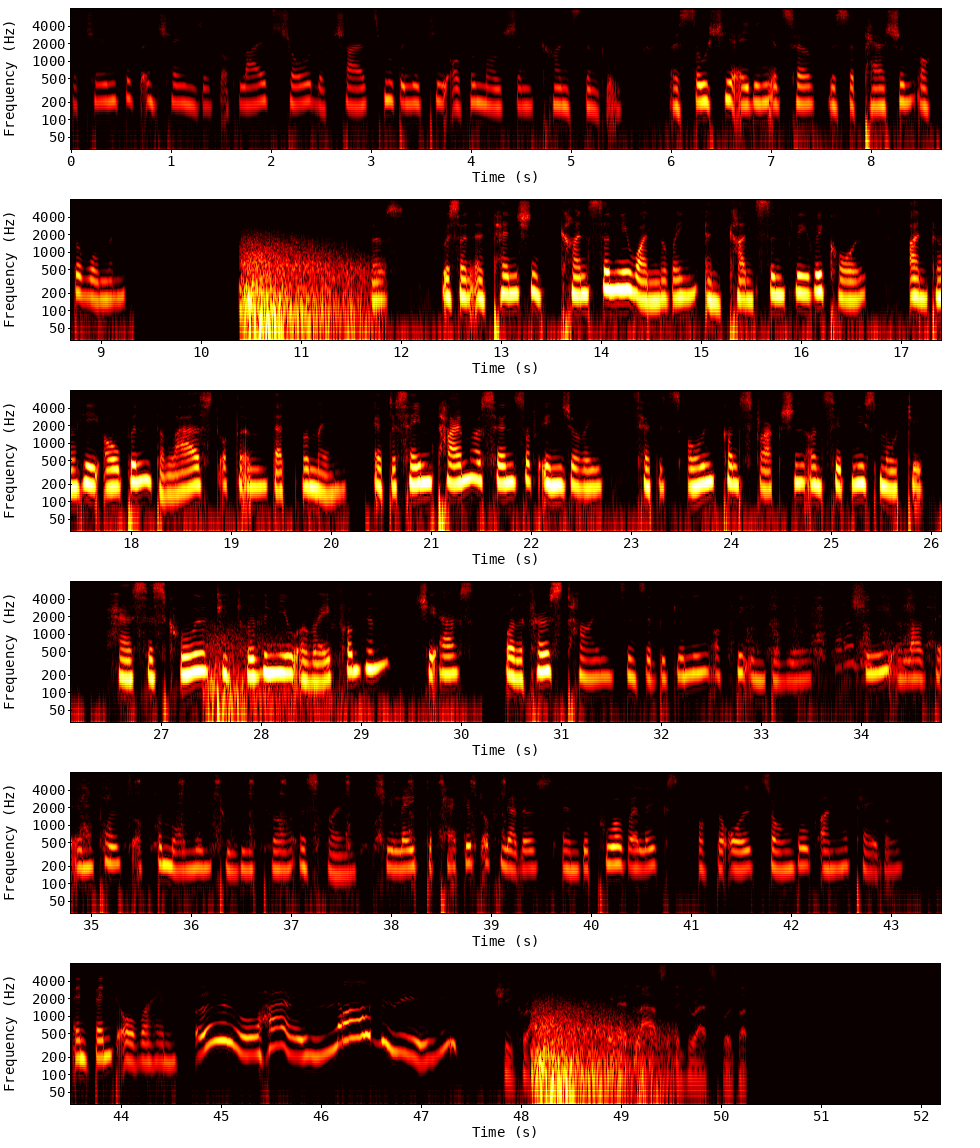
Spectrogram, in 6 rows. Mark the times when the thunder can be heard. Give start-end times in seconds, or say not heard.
10.3-11.9, 27.4-28.9, 48.1-49.6.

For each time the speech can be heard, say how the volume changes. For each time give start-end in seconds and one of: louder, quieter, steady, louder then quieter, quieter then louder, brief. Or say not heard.
0.0-9.2 louder
11.7-50.3 quieter.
